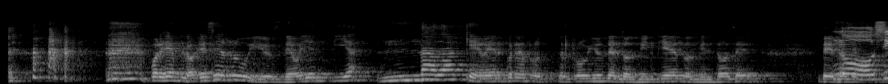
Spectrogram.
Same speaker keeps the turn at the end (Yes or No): No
